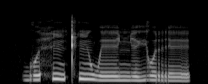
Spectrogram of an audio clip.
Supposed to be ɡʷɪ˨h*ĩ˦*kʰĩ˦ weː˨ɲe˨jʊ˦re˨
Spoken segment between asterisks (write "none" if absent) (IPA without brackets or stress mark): ĩ˦˨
